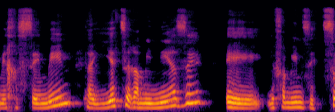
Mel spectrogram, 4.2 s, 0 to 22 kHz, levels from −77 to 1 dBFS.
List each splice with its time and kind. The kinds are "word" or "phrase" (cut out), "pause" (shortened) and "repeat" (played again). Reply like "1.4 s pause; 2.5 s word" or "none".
1.0 s phrase; 2.7 s pause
